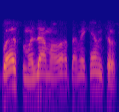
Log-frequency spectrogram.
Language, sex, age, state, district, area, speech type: Gujarati, male, 18-30, Gujarat, Anand, rural, conversation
